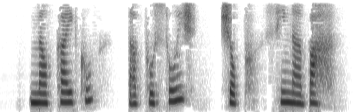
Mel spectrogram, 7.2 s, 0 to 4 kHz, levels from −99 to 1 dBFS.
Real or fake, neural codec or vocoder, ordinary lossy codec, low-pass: fake; codec, 16 kHz, 0.2 kbps, FocalCodec; MP3, 16 kbps; 3.6 kHz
